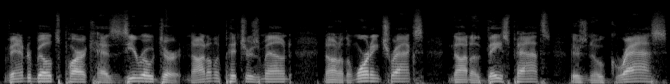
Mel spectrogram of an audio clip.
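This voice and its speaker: A man's voice: medium pitch, a bit bright, slight background noise, rough recording. A man co-hosting a sports radio show, talking casually and telling rambling stories with many restarts.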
